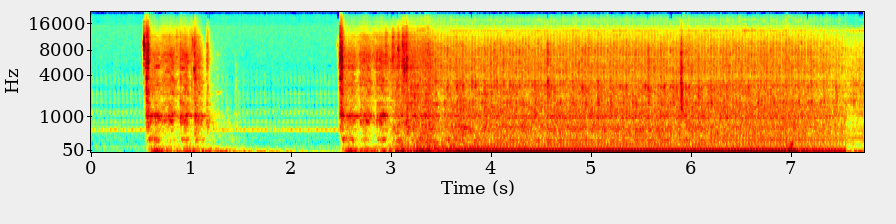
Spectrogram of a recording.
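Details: CAT 304 excavator with intermittent click-no-start fault: starter cranks briefly, stops, cranks again, diesel catches and settles into steady, even idle; clean start.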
